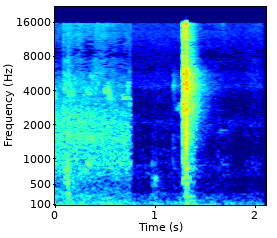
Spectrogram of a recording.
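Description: A single sharp click about a second and a half in, over faint background noise.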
